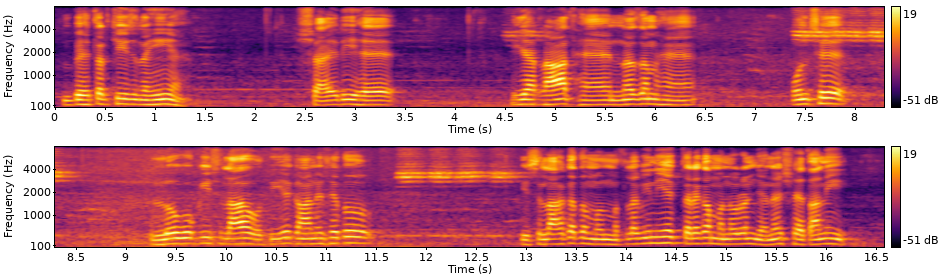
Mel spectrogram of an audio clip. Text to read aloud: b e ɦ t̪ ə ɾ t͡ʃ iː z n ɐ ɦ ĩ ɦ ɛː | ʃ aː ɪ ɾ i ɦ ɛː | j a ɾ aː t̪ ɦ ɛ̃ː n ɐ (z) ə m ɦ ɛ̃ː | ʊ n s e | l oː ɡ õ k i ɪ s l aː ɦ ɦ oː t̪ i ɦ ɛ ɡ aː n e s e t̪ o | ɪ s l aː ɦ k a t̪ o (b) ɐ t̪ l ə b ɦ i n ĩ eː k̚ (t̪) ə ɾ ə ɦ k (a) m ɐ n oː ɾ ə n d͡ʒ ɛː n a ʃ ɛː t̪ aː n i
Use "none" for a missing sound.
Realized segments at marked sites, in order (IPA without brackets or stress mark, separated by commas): z, m, t̪, a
